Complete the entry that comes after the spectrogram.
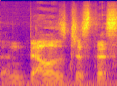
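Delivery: ordinary talk, nothing marked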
